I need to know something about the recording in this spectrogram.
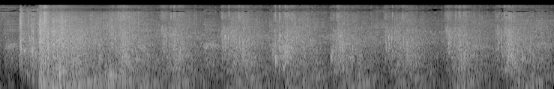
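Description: Water sloshes with steady, rhythmic swimming strokes.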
